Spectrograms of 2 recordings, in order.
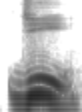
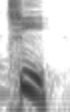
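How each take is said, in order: First: The consonant is a solid voiced 'j' sound. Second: The consonant is a voiceless 'ch' sound. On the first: The speaker calls it right. "Pastikan bunyinya betul-betul solid" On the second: The speaker calls it wrong. "jangan ci"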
